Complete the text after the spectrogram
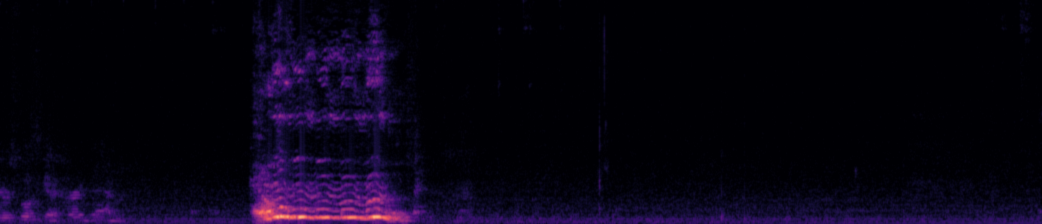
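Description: An English springer spaniel gives a single wavering, yodel-like howl lasting just over a second.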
